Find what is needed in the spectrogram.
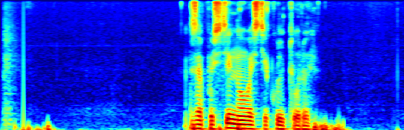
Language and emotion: Russian, neutral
